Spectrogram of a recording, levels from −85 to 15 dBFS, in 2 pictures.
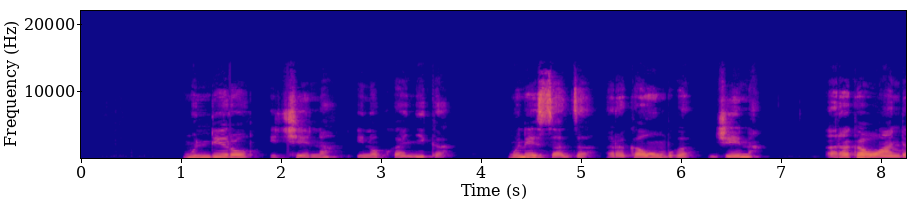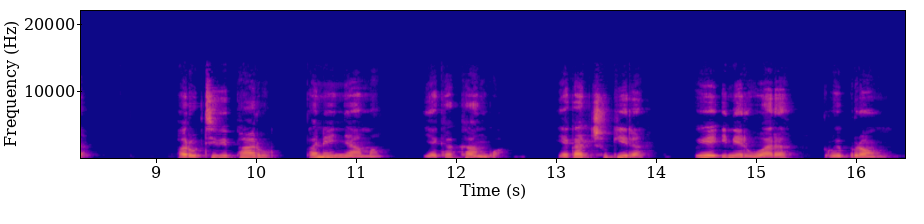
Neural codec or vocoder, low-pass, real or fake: none; 14.4 kHz; real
